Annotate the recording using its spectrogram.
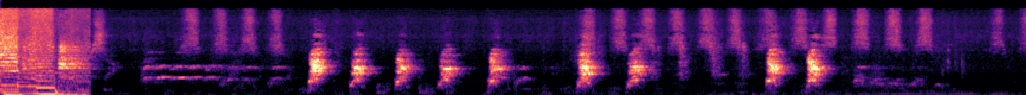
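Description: Background music cuts off about a second in. A dog then barks in short, sharp barks about half a second apart: five, a pause, three more, then two.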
